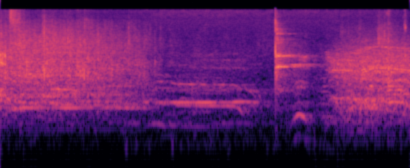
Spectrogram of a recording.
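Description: Stadium crowd noise dying down, then a metal baseball bat pinging sharply against the ball near the end, with the crowd noise rising again as the fly ball carries to center field.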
